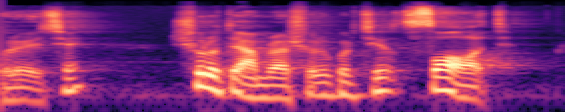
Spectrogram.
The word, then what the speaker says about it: ص: শুরুতে আমরা শুরু করছি সদ। সদ হরফটি পুর হরফ, মোটা হরফ, উচ্চারণের ক্ষেত্রে মোটা করে পড়তে হবে এবং উচ্চারণ করার সময় 3 আলিফ টেনে পড়তে হবে।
